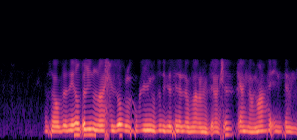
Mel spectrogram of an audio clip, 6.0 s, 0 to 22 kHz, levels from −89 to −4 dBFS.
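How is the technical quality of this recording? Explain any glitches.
The technical quality is poor. The speech has passed through a Codec 2 vocoder from start to finish. This vocoder does not keep the waveform. It sends only pitch, voicing, energy and a rough spectral shape. The decoder rebuilds the voice from sine waves. The damage is heavy, which fits a rate near 1.3 kbit/s. The result sounds robotic and buzzy throughout.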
